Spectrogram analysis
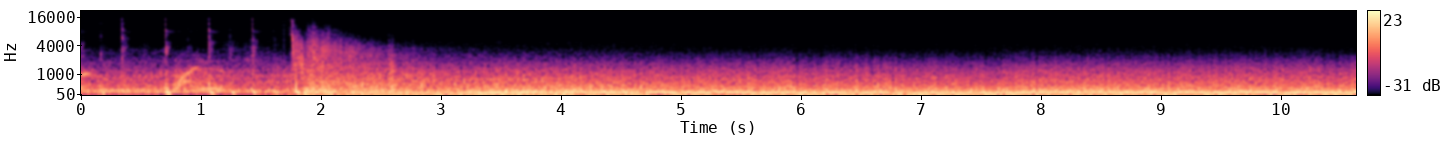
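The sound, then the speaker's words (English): A rocket launching from a launch pad into space: a few sharp clicks and crackling pops lead into a loud burst, then a deep, steady, thundering roar that holds to the end. “So we're starting at a launch pad, and we are shot up out of the Earth's atmosphere.”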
